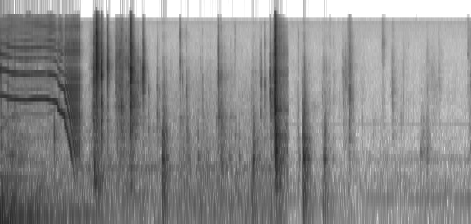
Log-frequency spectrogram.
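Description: A drawn-out tone that bends and then slides downward, ending about a second and a half in. It is followed by a run of sharp clicks and knocks from a door handle and latch being worked, the loudest about five seconds in, thinning out toward the end.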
